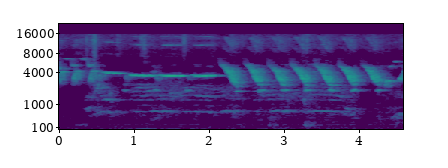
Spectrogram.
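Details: Canary singing during song-training practice, heard softly over background hiss: a level whistled note, then a steady series of about eight downward-sweeping notes repeated roughly every third of a second.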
